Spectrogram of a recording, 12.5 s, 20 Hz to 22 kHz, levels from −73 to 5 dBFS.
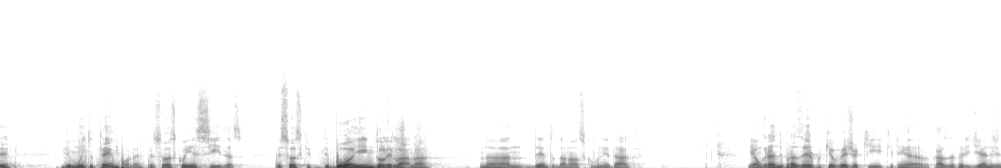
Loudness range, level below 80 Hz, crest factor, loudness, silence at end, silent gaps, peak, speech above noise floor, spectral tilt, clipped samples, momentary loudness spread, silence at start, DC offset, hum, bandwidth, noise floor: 11 LU; -60 dBFS; 22 dB; -28 LUFS; 0 s; none; -6 dBFS; 42 dB; -9 dB/octave; under 0.1%; 16 LU; 0 s; under 0.1%; none; 10 kHz; -69 dBFS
